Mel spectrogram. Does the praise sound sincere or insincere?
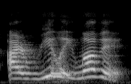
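sincere. The praise sounds warm and sincere.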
